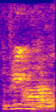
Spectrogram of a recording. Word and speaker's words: wrinkles: So it starts with W. But we do not pronounce W in this word.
